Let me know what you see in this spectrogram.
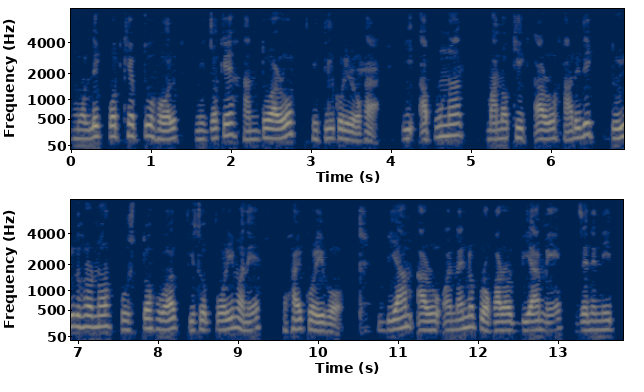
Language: Assamese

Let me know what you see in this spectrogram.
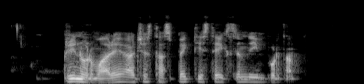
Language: Romanian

